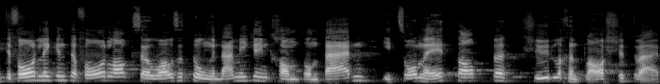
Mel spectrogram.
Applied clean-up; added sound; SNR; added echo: classical method log-MMSE.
